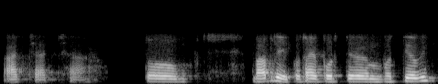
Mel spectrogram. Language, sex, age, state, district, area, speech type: Bengali, male, 18-30, West Bengal, Purulia, urban, conversation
